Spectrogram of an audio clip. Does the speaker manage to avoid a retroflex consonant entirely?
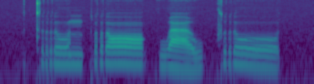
yes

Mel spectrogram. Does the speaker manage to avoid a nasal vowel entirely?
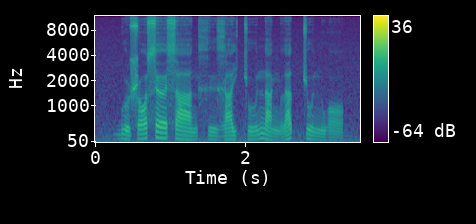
yes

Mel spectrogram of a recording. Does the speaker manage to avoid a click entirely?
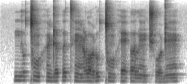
no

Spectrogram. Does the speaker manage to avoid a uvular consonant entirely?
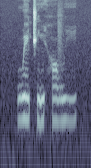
yes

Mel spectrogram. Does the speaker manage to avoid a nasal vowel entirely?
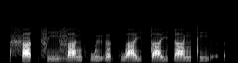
yes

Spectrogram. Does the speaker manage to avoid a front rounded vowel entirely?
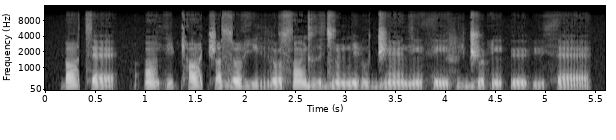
no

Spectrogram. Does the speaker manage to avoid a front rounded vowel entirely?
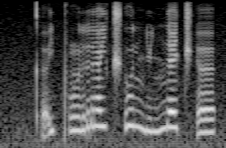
no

